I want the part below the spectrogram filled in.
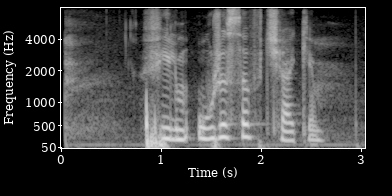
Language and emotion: Russian, neutral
